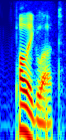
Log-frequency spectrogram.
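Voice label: "polyglot", English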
